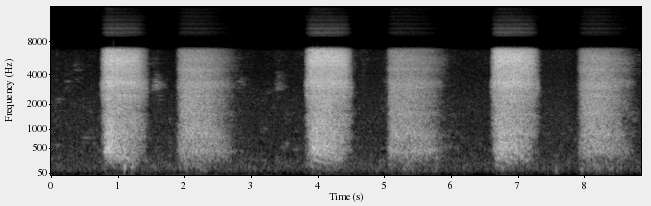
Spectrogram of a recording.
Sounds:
Sigh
